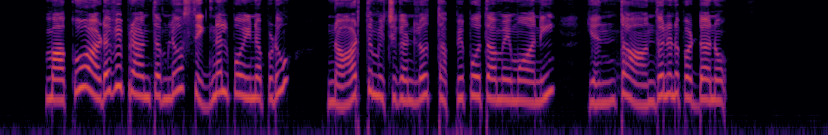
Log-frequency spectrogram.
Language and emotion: Telugu, fearful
